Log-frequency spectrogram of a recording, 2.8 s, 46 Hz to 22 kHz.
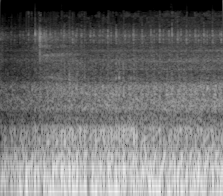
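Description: Engine of a 2019 Indian Springfield Dark Horse motorcycle rumbles steadily and loudly at close range, a low continuous throb with no talk.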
